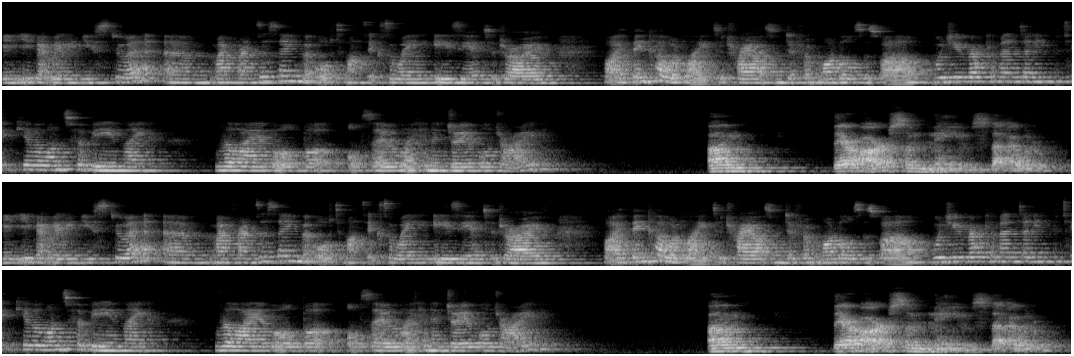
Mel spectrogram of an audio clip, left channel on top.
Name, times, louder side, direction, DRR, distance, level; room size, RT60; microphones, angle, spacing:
voice 1, 0.0-3.6 3.9-10.4 10.7-12.1 12.8-16.0, left 1 dB, 85° right, -6 dB, 0.9 m, -21 dB
voice 2, 17.8-18.2 19.0-21.1, equal, 5° left, -12 dB, 1.1 m, -17 dB
2.7 x 2.4 x 2.5 m, 0.96 s
head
